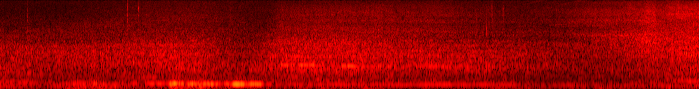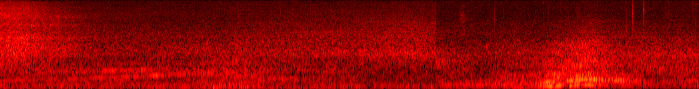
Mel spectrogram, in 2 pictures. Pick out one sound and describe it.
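A third sports car engine revs loudly and accelerates past.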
